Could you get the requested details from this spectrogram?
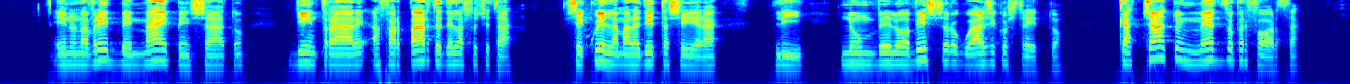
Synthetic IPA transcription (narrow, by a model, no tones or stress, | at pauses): enːonavɾɛbːemajpensaːt̪o | d̪ient̪ɾaːɾeʔafːarpart̪ed̪elːasot͡ʃet̪a | sekːwelːamaled̪et̪ːasɛːɾa | li | noɱveloavesːeɾoɡwaːzikost̪ɾet̪ːo | kat͡ʃːaːt̪oimːɛd̪zːoperfɔrt̪sa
